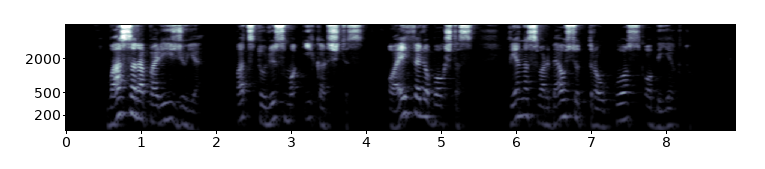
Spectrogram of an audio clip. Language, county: Lithuanian, Klaipėda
